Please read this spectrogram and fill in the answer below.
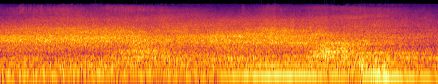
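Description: Road traffic noise: a steady rush with a low engine hum, swelling a little a few seconds before the end and easing off near the end.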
